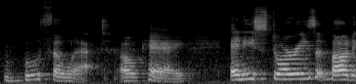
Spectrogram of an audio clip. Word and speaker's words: Bouthillette: So we've always pronounced it the anglicized way as Bouthillette. Bouthillette, okay.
